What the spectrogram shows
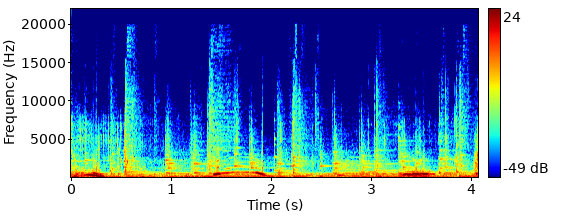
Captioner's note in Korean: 감탄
